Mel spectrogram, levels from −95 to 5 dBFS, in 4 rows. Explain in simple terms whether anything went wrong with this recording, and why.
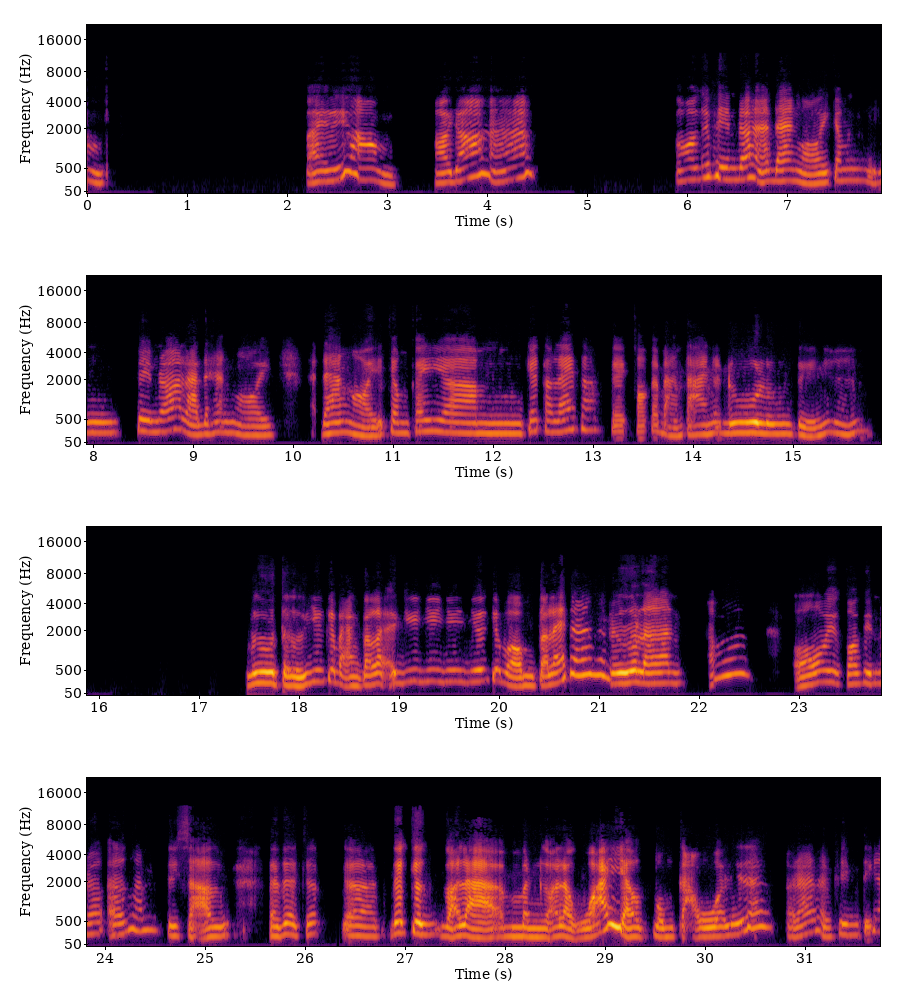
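Channel delay (comb filtering) affects the first 6.15 seconds of this speech. One channel arrives less than a millisecond behind the other. When both are mixed into one, certain evenly spaced pitches cancel, starting around 700 Hz, so the speech sounds hollow and phasey.

A gap at a join of encoded pieces appears at 26.31 to 26.35 s. The speech breaks off in a gap of about 35 ms and then picks up where it stopped. Two separately encoded sections were joined without trimming the silence and padding each one carries at its edges.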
